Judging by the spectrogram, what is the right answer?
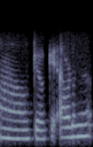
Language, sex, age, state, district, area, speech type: Malayalam, female, 18-30, Kerala, Wayanad, rural, conversation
